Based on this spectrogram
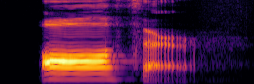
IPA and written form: ˈɔ.θəɹ (author)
